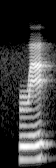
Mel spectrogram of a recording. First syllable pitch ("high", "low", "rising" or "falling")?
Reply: rising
